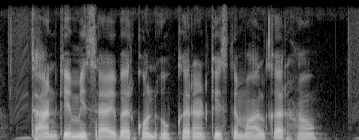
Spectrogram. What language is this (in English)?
Chhattisgarhi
